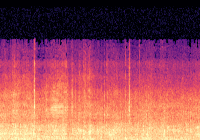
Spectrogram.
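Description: Mountain bike rolling over a rocky dirt trail: a steady hiss of tyres and wind on the microphone, with scattered small clicks and rattles.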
